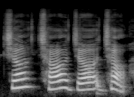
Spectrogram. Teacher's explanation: हमारी जीभ जो है ऊपर उठकर तालू को स्पर्श करती है · च, छ, ज, झ का उच्चारण करते समय जिह्वा ऊपर उठकर तालु का स्पर्श करती है तथा कंठ छिद्र अवरुद्ध हो जाता है। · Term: स्पर्श संघर्षी व्यंजन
